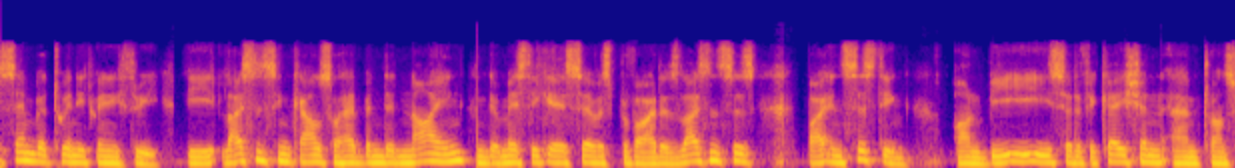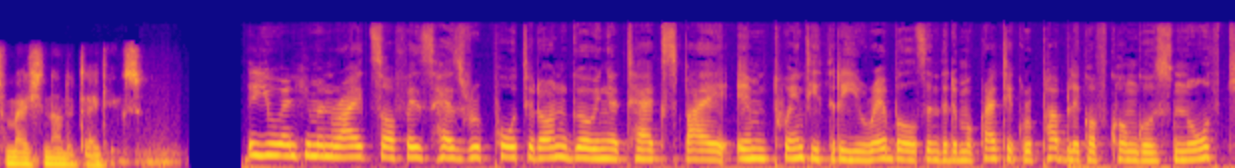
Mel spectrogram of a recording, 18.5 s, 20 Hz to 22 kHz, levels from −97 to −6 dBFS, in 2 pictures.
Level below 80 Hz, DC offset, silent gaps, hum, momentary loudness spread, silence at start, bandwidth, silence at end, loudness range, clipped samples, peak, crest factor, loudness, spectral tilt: -42 dBFS; under 0.1%; 10.68-11.06 s; none; 5 LU; 0 s; 13 kHz; 0 s; 2 LU; under 0.1%; -8 dBFS; 10 dB; -19 LUFS; -5.5 dB/octave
